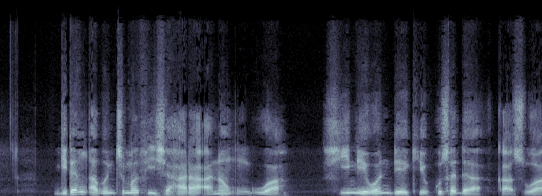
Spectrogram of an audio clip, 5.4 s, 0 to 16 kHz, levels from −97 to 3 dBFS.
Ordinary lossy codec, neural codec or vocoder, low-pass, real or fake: AAC, 48 kbps; autoencoder, 48 kHz, 32 numbers a frame, DAC-VAE, trained on Japanese speech; 14.4 kHz; fake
